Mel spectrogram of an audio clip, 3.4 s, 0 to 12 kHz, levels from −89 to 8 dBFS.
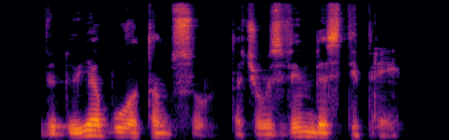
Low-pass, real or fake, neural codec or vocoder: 10.8 kHz; real; none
